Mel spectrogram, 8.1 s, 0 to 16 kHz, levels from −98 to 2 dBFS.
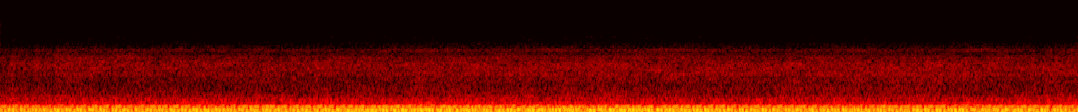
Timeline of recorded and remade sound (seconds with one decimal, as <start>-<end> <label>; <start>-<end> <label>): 0.0-8.1 remade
